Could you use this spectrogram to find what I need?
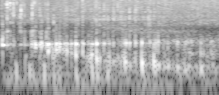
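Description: A drink poured into a glass in a car: a brief, loud, continuous gurgling splash of liquid with a ringing tone, and no talk over it.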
